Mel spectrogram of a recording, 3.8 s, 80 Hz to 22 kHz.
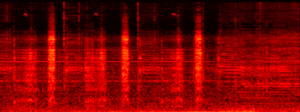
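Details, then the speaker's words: Mercedes V12 Egas throttle activation test: low electrical hum with a sharp click about every second as the throttle plates cycle; both throttle units and the Egas control module work fine. "So both units work just fine. I have no problems with the control module, which is a good news because this is an expensive piece."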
